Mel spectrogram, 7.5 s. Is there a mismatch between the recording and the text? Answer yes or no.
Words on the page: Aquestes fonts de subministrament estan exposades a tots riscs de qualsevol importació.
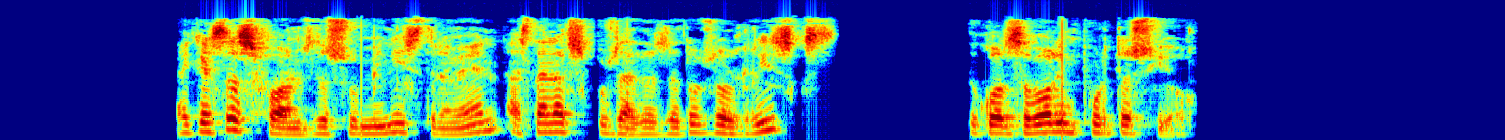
yes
